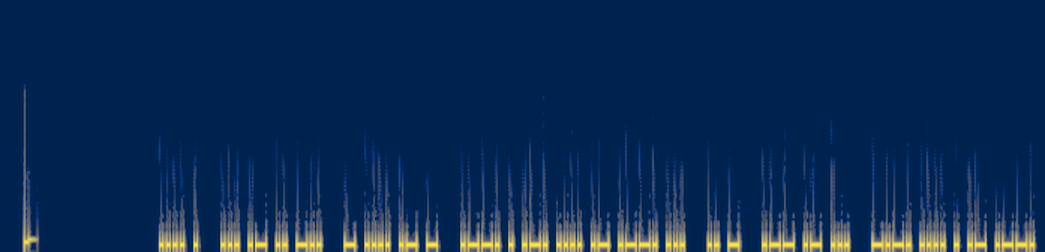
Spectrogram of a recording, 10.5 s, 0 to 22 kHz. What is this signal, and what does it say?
Morse code, heard as a keyed tone, about 34 wpm, 700 Hz. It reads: HE SAID THAT PERHAPS IT WAS CHEAP
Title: Sentences from Top 1200 Words 35wpm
